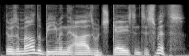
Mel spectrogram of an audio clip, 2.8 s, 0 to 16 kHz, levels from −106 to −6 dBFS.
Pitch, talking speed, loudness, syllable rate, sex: 140 Hz, 255 wpm, -15 LUFS, 5.7 syllables/s, male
